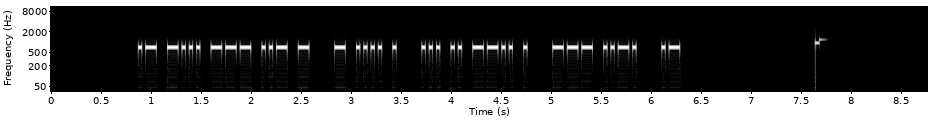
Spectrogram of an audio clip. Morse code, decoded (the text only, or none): ABOUT THE SIZE OF A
